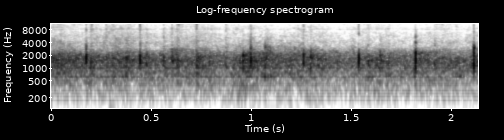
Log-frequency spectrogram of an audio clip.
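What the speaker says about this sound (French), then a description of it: "On peut s'applaudir," Scattered applause from an audience at a Salesforce Marketing Cloud user group evening, light and thin with a few distinct claps standing out over a soft patter.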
